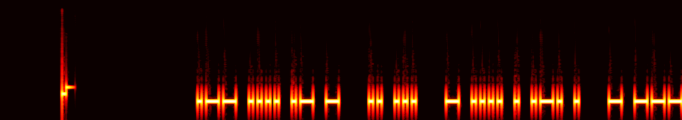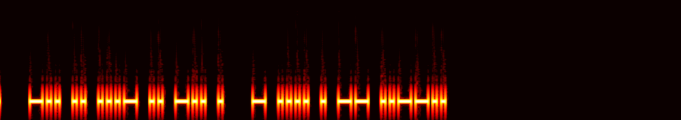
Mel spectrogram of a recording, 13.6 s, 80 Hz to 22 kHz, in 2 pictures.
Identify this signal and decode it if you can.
Morse code, heard as a keyed tone, about 28 wpm, 700 Hz. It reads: WHAT IS THERE TO DIVIDE THEM?
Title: Sentences from Top 1600 Words 28wpm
